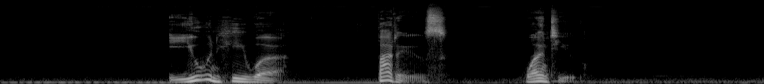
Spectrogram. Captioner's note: posh accent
